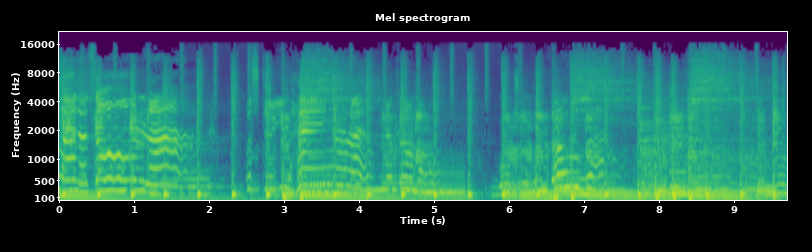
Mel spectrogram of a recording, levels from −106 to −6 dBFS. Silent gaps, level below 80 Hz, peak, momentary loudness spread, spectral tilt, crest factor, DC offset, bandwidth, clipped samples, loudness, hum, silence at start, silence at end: none; -36 dBFS; -6 dBFS; 8 LU; -5 dB/octave; 16 dB; 0.4%; 16 kHz; under 0.1%; -22 LUFS; none; 0 s; 0 s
